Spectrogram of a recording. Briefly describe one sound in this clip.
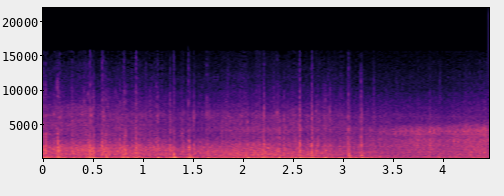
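A small model train rumbles past close by.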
